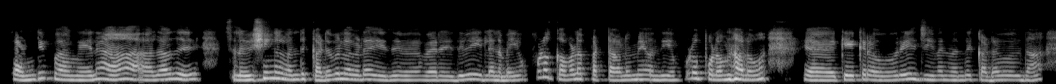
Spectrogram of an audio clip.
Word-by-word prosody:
கண்டிப்பாங்க. 220 0 +1
ஏன்னா, 250 +4 +1 0.4
அதாவது 230 +4 +2 0.5
சில 210 - 0
விஷயங்கள் 270 +4 +4
வந்து 225 +3 0
கடவுள 215 +6 +1
விட 220 +1 -1 0.2
இது 195 +1 -1 0.3
வேற 195 - +1
எதுவே 205 +5 0
இல்லங்க. 205 -2 0
நம்ப 185 0 0
எவ்வளவு 320 +9 -4
கவல 225 +3 +1
பட்டாலுமே, 210 +1 -1
வந்து 205 -1 0
எவ்ளோ 270 +8 -2
புலம்பினாலும் 225 +1 +4 0.5
அ - - +3 0.3
கேட்குற 215 +1 +1 0.2
ஒரே 220 +4 0 0.2
ஜீவன் 210 -1 -3
வந்து 205 +2 -4
கடவுள் 200 +2 -3
தான். 210 +5 -4
215 Hz, 150 wpm, -21 LUFS, 205-230 Hz, 0.5 s, விஷயங்கள்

